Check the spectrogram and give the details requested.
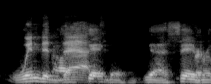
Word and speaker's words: Sabre: right winded laughing yeah savor like like the sword yeah they're not when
